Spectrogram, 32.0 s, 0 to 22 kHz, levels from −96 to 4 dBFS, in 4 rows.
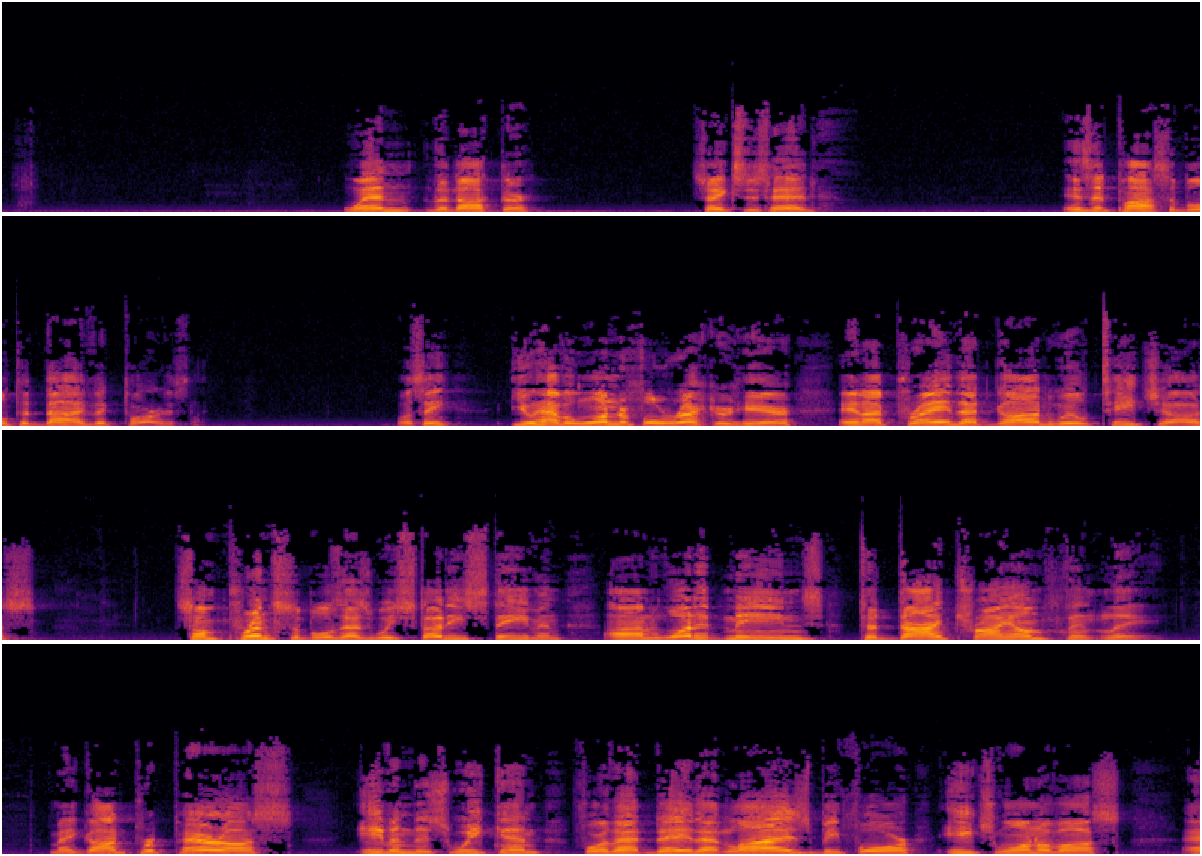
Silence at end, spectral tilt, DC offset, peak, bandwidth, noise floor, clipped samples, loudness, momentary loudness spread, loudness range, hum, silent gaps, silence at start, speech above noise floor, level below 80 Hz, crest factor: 0 s; -4 dB/octave; under 0.1%; -6 dBFS; 12.5 kHz; -71 dBFS; under 0.1%; -23 LUFS; 14 LU; 6 LU; none; none; 2.3 s; 47 dB; -72 dBFS; 20 dB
